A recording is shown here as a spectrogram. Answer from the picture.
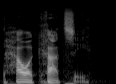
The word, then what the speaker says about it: Powaqqatsi: Powakatsi. And I think I might be P-O-W-A-Q-Q-A-T-S-I is how it's spelled.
